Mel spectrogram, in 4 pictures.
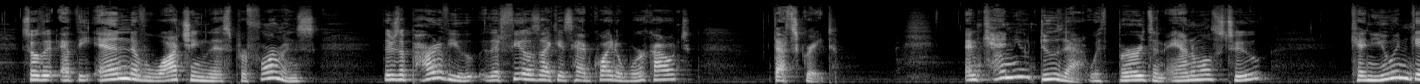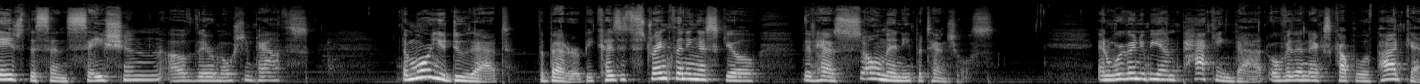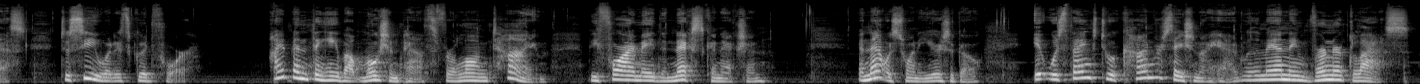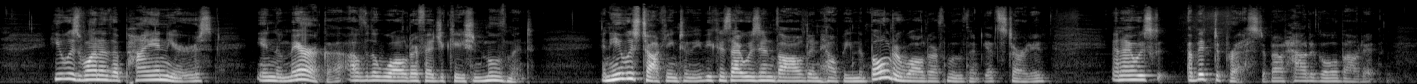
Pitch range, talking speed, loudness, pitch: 150-215 Hz, 165 wpm, -17 LUFS, 180 Hz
